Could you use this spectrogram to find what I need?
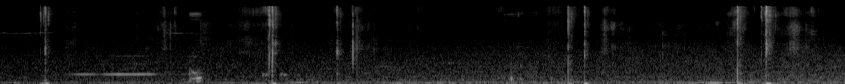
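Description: Leaves rustle and stems snap as a man strips a plant.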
